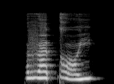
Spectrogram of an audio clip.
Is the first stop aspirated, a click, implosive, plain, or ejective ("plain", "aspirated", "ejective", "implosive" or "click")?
plain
